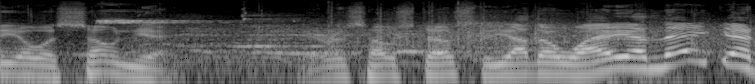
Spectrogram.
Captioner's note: whistle blows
